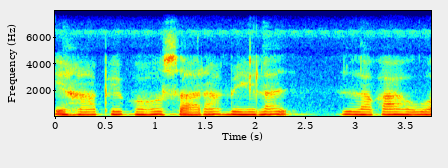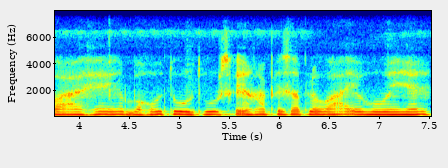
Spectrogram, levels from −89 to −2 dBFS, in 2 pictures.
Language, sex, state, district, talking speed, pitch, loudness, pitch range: Hindi, female, Uttar Pradesh, Muzaffarnagar, 145 wpm, 200 Hz, -15 LUFS, 195-205 Hz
